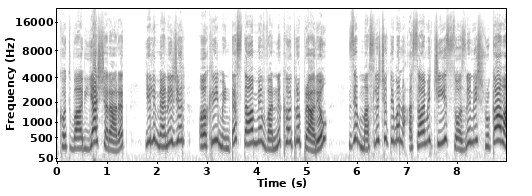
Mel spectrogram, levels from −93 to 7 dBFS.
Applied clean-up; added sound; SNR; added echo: none; none; none; none.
